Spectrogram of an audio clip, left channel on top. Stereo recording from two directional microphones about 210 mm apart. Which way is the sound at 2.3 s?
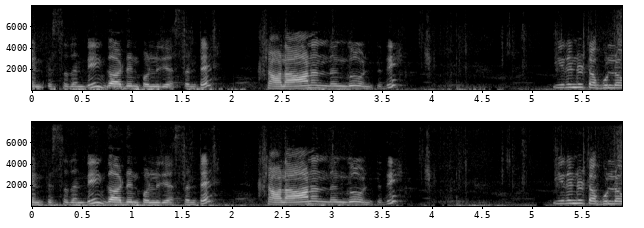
45° left (ahead or behind).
